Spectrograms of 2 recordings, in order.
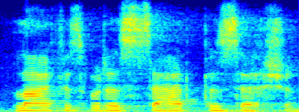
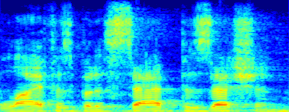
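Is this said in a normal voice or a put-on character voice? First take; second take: put-on; normal. First: It is said in a put-on character voice. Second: It is said in the speaker's ordinary voice. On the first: The speaker calls it right. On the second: The speaker calls it wrong.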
